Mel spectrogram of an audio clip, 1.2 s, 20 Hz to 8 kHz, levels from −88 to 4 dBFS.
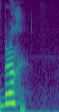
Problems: constant background noise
